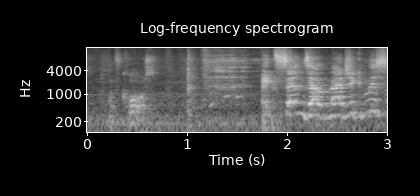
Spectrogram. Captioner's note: laughs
